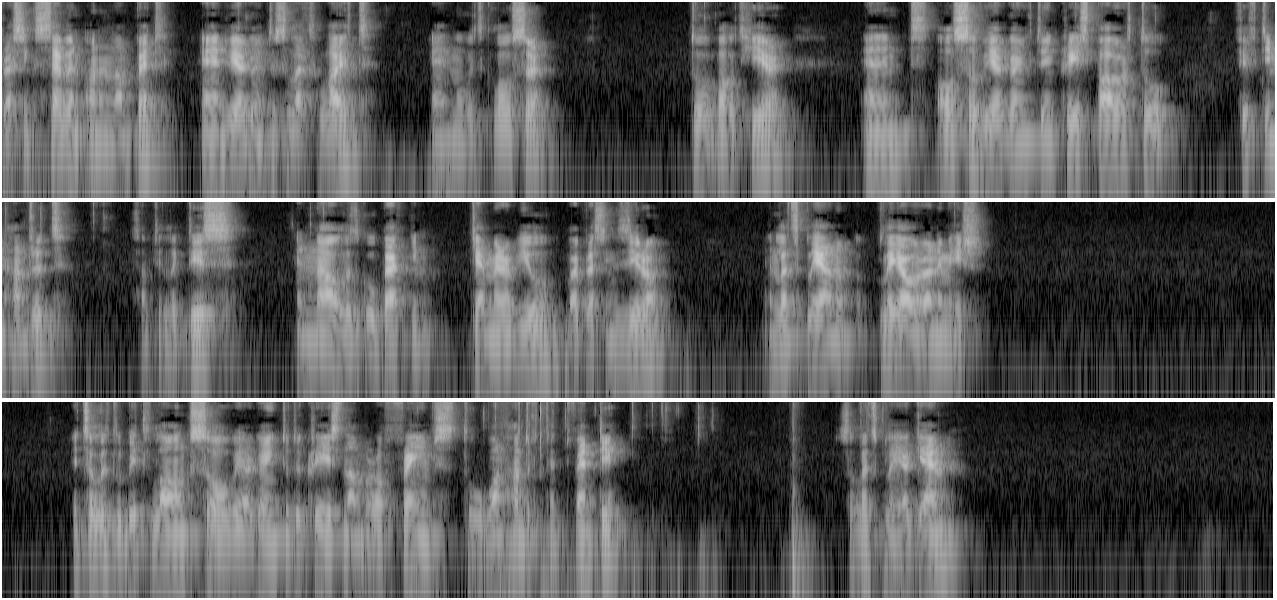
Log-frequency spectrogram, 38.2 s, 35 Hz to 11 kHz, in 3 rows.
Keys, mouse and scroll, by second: 2.4 click, 3.8 g, 10.8 click, 13.0 KP_0, 15.9 KP_0, 22.3 click, 29.7 click, 32.1 BackSpace, 34.1 space.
